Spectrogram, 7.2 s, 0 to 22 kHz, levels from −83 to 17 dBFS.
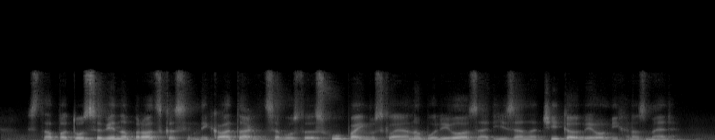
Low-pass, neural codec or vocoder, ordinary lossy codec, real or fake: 10.8 kHz; codec, 24 kHz, 0.9 kbps, WavTokenizer, large speech release; none; fake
